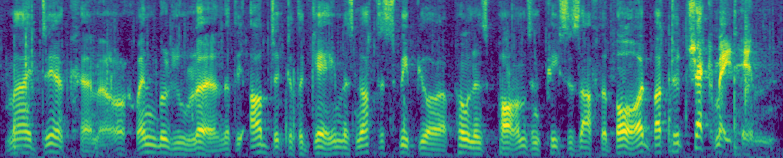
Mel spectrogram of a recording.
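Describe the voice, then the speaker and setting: An actor playing a suave, pompous criminal professor in a radio drama, speaking in eloquent, deliberate, menacing monologue. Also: male voice, fairly low pitch, lively intonation, a little hiss or hum, close to an everyday voice. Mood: haughty. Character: suave, grandiose male criminal mastermind professor, coolly menacing.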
